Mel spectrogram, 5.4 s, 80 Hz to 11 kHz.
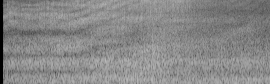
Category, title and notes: Soundscapes > Urban
voice 9 14-11-2025 car
Car, CarInTampere, vehicle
